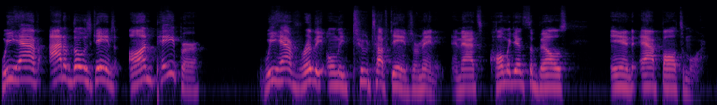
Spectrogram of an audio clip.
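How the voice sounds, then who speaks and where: Slow-talking, animated male sports fan. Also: a little high. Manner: animated, opinionated fan rant. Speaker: sports podcast host. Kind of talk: casual sports talk.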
